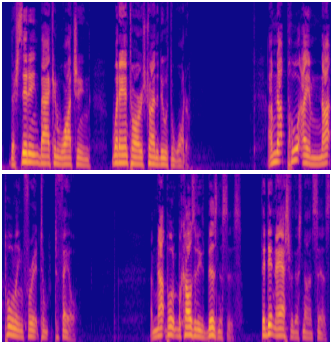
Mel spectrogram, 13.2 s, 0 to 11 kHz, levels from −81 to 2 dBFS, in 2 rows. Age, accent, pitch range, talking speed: 30-49, American, 120-170 Hz, 180 wpm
